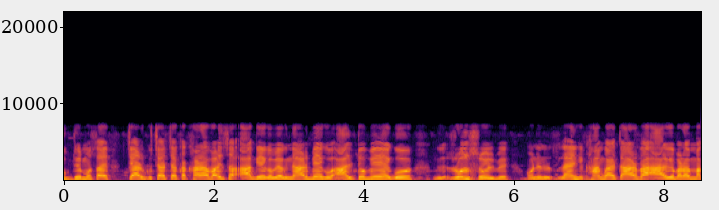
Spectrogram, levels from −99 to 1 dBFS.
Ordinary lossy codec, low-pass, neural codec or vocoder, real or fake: none; 7.2 kHz; none; real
